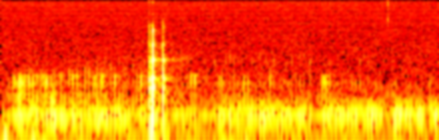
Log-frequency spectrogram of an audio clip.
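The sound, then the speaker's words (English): A person's stomach rumbles once, a short faint gurgle with a quick double pulse, against low steady background noise. “I wonder if you can hear my stomach rumbling.”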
